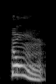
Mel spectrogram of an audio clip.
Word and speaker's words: 动: 간 뒤에 D가 나왔죠? 뜨트너 기억나시죠? 뜨 발음이에요. ONG 들어왔어요. 옹 발음이죠? 어떻게 읽을까요? 똥 읽으시면 되겠네요.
